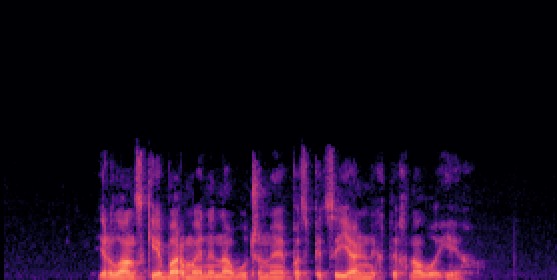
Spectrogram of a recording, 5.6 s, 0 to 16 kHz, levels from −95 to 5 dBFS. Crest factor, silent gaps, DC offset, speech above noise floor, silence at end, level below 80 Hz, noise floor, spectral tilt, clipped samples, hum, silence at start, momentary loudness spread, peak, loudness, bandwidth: 22 dB; none; under 0.1%; 51 dB; 0.9 s; -60 dBFS; -73 dBFS; -7 dB/octave; under 0.1%; none; 1 s; 10 LU; -2 dBFS; -23 LUFS; 7.8 kHz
